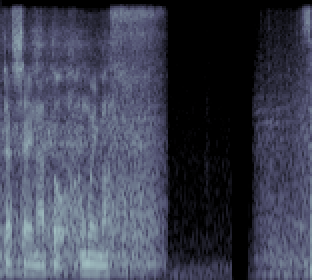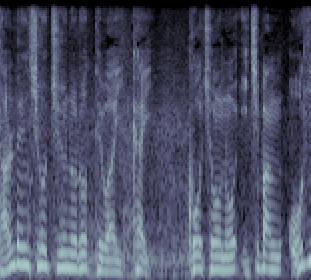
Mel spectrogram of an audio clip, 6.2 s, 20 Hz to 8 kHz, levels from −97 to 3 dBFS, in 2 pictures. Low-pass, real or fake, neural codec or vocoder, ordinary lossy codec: 7.2 kHz; real; none; none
